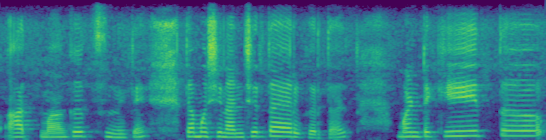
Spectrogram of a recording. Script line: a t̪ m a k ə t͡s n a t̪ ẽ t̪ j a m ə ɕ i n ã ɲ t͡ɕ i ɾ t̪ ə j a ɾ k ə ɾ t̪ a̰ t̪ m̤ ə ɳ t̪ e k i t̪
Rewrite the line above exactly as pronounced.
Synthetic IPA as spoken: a t̪ m a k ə t͡s n i t̪ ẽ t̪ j a m ə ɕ i n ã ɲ t͡ɕ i ɾ t̪ ə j a ɾ k ə ɾ t̪ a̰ t̪ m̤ ə ɳ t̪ e k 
